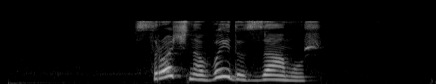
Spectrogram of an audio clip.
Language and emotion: Russian, positive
